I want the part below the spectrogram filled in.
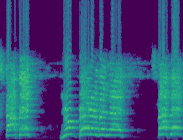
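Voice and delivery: mock very high, shrill, hollered-out cry. Retelling how a woman confronted people's slurs one holiday, retelling a holler. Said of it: "she hollers out".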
